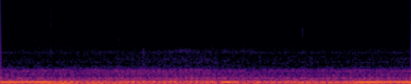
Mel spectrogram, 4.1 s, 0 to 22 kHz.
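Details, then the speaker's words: 2008 Mercedes SL550, warm after about 10 minutes of driving, power-braked near 2000 rpm: small grinding growl with vibration through the steering wheel, louder as it heats, fine when cold; worn power steering pump damper, fluid level okay. "It's just starting to grind and it sends this vibration through the steering wheel. You can hear it. It's a small grind, but it gets kind of annoying."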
